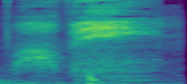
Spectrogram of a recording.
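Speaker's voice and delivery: breathless whispered gasp of a word; scared whisper. Acted. Narrator whispering in fright at the gruesome scene. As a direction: hush it out in horror.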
